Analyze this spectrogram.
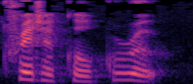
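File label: "critical group", English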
